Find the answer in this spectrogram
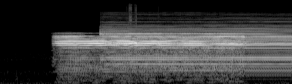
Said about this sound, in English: Hold on, back up. I gotta buzz you out on the last one.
